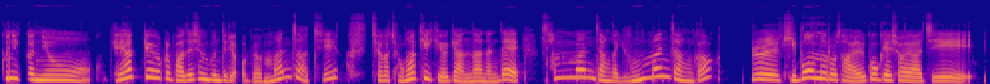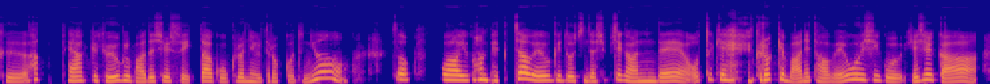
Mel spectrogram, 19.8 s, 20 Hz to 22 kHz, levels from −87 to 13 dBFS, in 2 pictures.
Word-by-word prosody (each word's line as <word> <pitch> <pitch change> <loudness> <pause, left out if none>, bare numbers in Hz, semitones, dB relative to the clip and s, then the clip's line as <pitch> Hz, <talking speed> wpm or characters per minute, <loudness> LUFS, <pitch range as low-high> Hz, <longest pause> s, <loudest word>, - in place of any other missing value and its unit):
그니깐요. 235 -7 +3 0.2
대학 295 +10 +3
교육을 330 -5 +2
받으신 240 +4 +3
분들이 220 -2 +2
어 - - -10
몇 175 0 -5
만 260 - 0
자지? 330 -4 -4 0.3
제가 215 0 -3
정확히 270 +10 +2
기억이 200 -3 -1
안 170 -5 -1
나는데 185 +4 0 0.2
30,000 350 +2 -1
자인가? 200 -8 0
60,000 290 - +2
자인가?를 250 - -1
기본으로 285 +4 +4
다 210 -4 -4
알고 190 +9 +1
계셔야지 190 - +1 0.2
그 170 -2 -5
학 265 - -6 0.3
대학교 205 +1 -1
교육을 205 +2 +1
받으실 180 +3 -2
수 155 - -9
있다고 170 +3 -2
그런 180 +1 -4
얘기를 165 -2 -5
들었거든요. 180 - -3 0.4
그래서 255 -2 0 0.3
'와, 235 -2 +5
이거 220 +2 -2
한 255 -1 +6
100 210 -3 -8
자 290 -1 +6
외우기도 215 -3 +2
진짜 190 -2 -5
쉽지가 225 -1 -3
않은데 180 +1 0
어떻게 245 +8 -3 0.3
그렇게 250 +1 +2
많이 160 +2 -2
다 160 -4 -4
외우시고 220 -2 -1
계실까?' 185 -4 0
215 Hz, 335 characters per minute, -19 LUFS, 185-255 Hz, 0.4 s, 한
